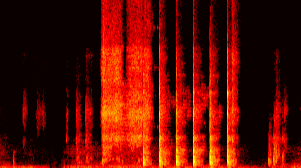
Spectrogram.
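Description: Hammer blows knocking at a stuck wheel axle with a handmade tool: six sharp, evenly spaced metallic strikes ring out close and loud in a steady rhythm, after some shuffling handling noise.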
